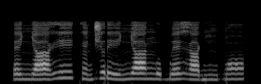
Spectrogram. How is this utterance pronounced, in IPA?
ɛ˨ ɲ aː˨ ɣ eː˦ k ɛ̃˨ d͡ʒ ə˦ ɾ eː˨ ɲ aː˦ ŋ o˧ b ɛ˨˦ ɣ a˨ ɡ ĩ˨ ɡ͡b ɔ̃˧

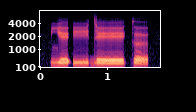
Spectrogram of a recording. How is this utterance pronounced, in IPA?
ʎ e ʔ iː d eː k ə

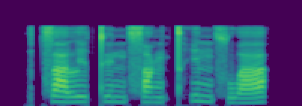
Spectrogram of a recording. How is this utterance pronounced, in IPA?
t͡s ä˥ l i˥˧ t̪ y˥˧ n s ɑ˥˧ ŋ t̪ʰ i˥˩ n s w ä˧˥

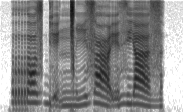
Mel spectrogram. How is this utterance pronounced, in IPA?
r ɔ˥ z ɡ ḛ˩ ŋ͡ǀ i˩˥ z ʕ ḛ˩˥ z j a˥˩ z

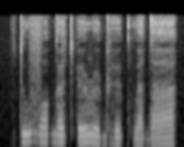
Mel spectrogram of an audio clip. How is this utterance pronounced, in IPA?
t u˧˥ v ɔ˧˥ ɡ œ˧˥ t͡sʼ ø˧˥ ɭ ø˧˥ ɖʱ ø˧˥ kʷʰ a˨ d̪ a˧˥

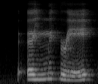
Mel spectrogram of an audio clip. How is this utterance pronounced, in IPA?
ʔ ə˧ j m ɨ˦˥ t̚ ɹ e˨˩˦

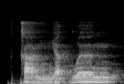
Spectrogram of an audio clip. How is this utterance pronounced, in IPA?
k a˨˩ ŋ ɲ a˨˩ t̚ w ə˧ ŋ

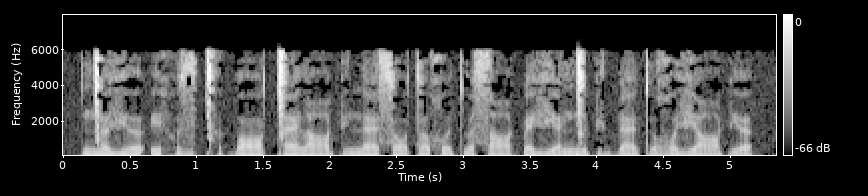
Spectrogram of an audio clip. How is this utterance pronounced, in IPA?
ŋ͡ǀ ɜ vʲ əː ʔ ɪ h ʊ z ɪ ǀʰ ə ɡ͡b ɒː ǀ æ l ɑː pʲ ʊ n æ s ɔ t ɒ χʷ æ tʷ ɑ s ɑː k͡p ɛ vʲ æ ŋ͡ǀ ɪ pʲ ə ɡ͡b æ tʷ ɛ ʁʷ ɛ vʲ ɑː pʲ ɜ

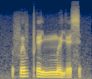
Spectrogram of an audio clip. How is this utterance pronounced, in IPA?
f ɘ v pʰ e j mː ɘ j e s

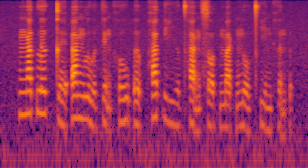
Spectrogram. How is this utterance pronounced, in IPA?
ŋ a˦˥ t̚ l əː˦˥ k̚ t̪ ɛ̤˨˩ ʔ a˧ ŋ l u˧˩ ə̯ k ɛ̰˧˨ ŋ h o˨˦ w ʔ əː˨˩ p̚ h a˦˥ t̚ ɣ i̤˨˩ ə̯ t̪ʰ a̰˧˨ ŋ s ɔ˨˩ t̚ m a˨˩ k̚ n o˧˩ t̪ʰ i˧˩ n h ə̰˧˨ n ʔ

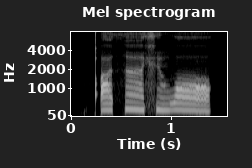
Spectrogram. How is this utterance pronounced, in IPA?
qʼ œ θ œ̃ xʲ ũ β ɔ

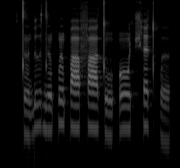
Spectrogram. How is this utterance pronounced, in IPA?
t ə̃˨ ɗ ɯ˥ d ə̃˦ p ə̃˥ p a˦ f a˥ t ũ˨ ʔ ɔ̃˥ t͡ʃʰ ɛ˥ t p ə˩

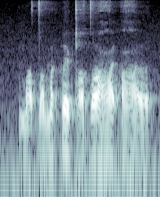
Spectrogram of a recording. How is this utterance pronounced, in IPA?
m ɜ˩ dˤ ʊ˧˩ m ʊ˦ k͡p ə˧˩ ʈ ʌ˩ dˤ u˧˩ ʕ ə˧˩ ʔ ʕ ʌ˧˩

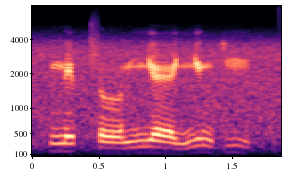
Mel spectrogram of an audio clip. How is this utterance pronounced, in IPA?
n e˥˨ p̚ s ɤː˩˧ n ɲ ɛː˧˩ ɲ e˥˨ ŋ k i˥˨

